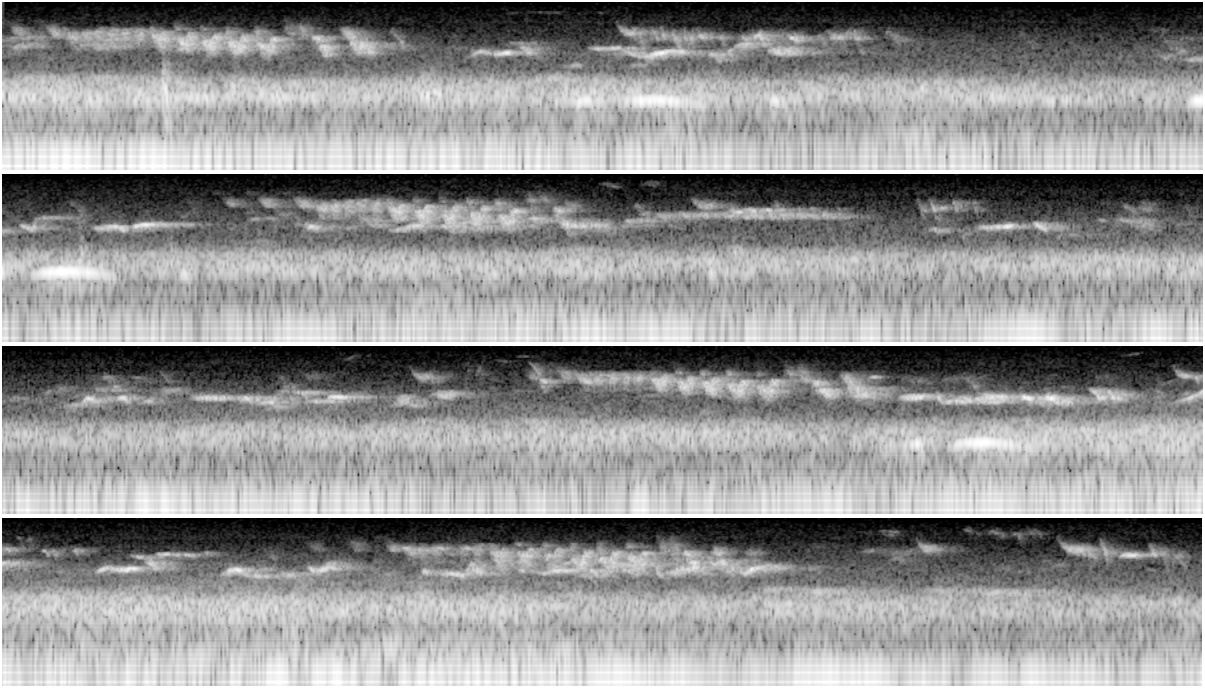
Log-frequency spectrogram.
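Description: Faint evening birdsong in the countryside: small birds trilling and chirping in bursts every few seconds, with a few short low calls in between, over a steady low background hiss.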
